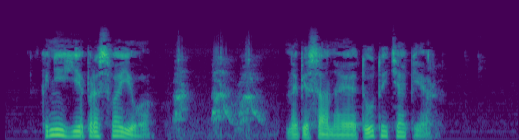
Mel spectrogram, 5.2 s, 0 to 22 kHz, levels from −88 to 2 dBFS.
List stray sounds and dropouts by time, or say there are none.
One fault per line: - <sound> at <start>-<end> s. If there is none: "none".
- bark at 1.7-2.8 s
